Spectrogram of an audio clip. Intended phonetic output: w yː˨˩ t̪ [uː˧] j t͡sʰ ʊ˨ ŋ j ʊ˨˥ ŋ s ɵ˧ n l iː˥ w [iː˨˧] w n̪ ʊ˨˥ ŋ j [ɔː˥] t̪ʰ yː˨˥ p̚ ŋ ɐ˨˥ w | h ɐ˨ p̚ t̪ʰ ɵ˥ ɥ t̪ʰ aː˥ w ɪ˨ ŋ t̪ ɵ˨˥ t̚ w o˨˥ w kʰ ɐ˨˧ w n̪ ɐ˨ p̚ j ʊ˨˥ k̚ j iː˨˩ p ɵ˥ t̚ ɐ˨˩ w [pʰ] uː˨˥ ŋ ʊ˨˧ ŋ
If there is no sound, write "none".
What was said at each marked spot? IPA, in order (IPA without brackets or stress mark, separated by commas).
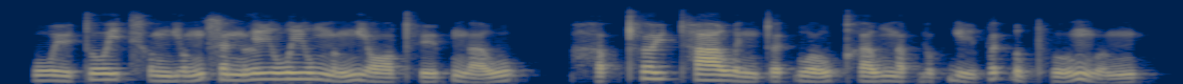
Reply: uː˧, iː˥, ɔː˨, pʰ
